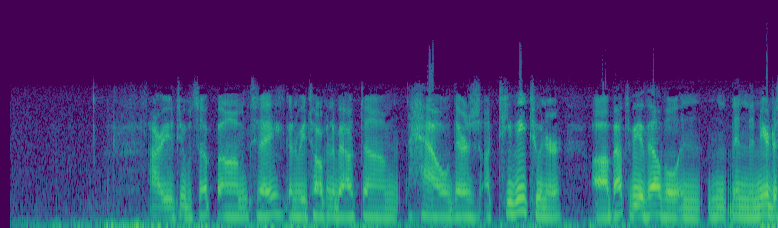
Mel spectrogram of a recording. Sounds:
man speaking
speech

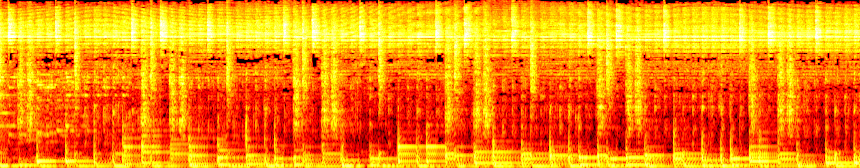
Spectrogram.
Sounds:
playing synthesizer

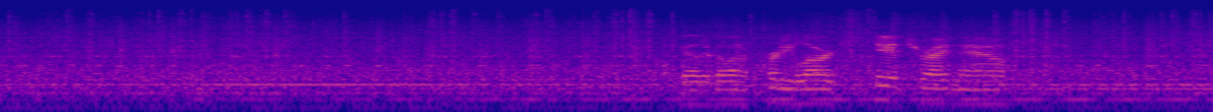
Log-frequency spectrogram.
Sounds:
sewing machine
speech

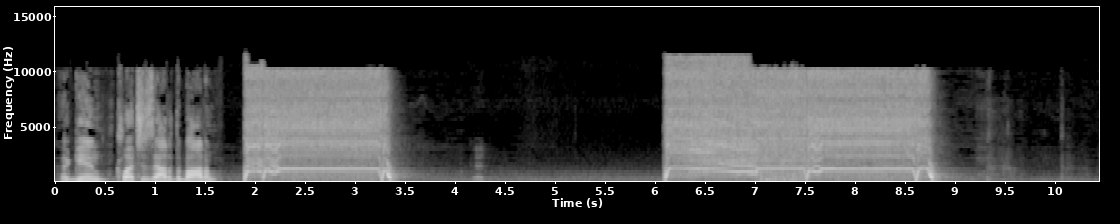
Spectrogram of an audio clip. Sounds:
speech
drill
tools

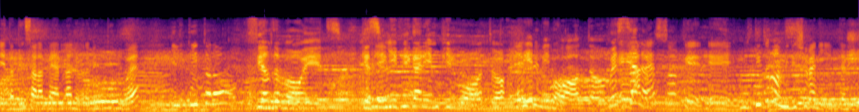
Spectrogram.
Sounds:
music
speech

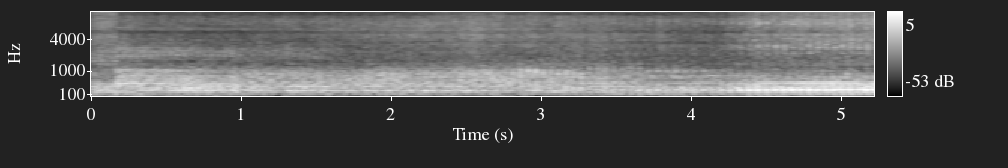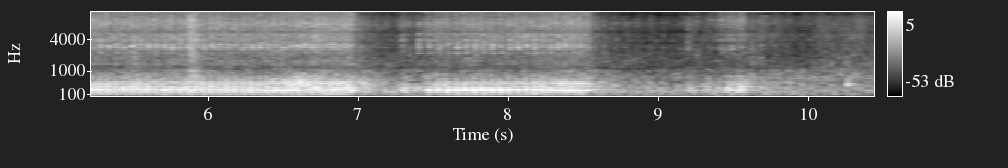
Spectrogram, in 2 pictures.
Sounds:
car
vehicle

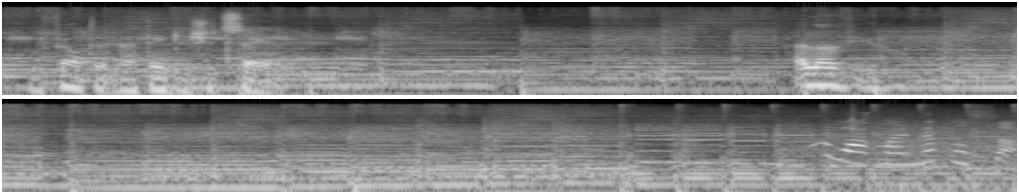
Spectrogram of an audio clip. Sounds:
music
speech

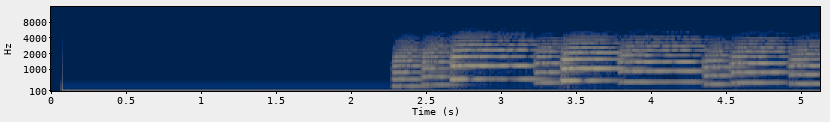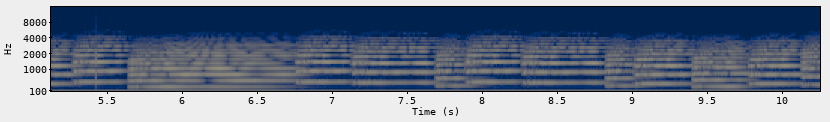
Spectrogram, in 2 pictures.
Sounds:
trumpet
music
trombone
brass instrument

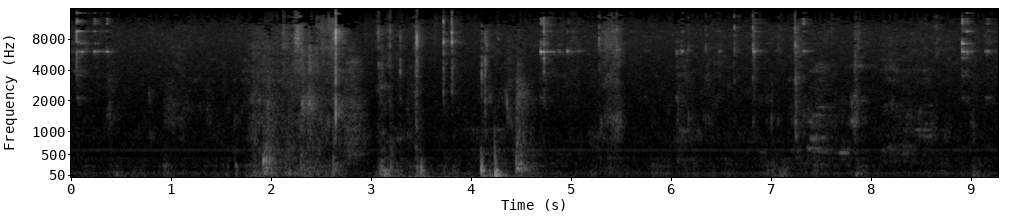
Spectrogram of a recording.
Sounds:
speech

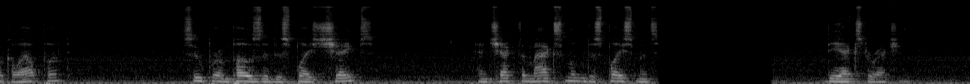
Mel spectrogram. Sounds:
speech

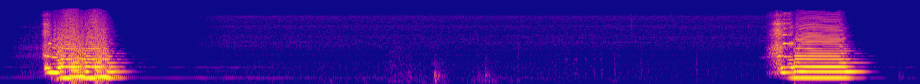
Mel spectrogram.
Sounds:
car horn

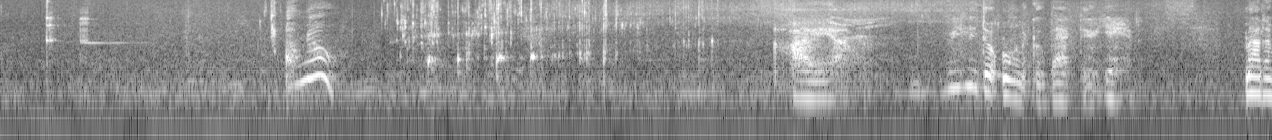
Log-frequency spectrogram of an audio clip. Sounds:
speech
inside a small room

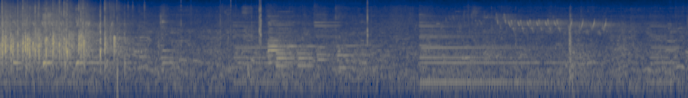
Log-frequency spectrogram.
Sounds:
music
speech

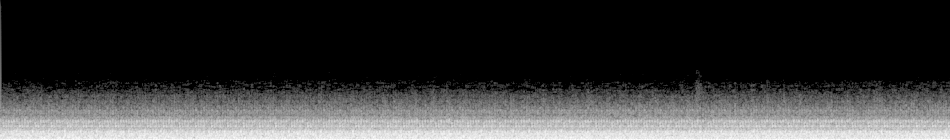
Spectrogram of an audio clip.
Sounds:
vehicle

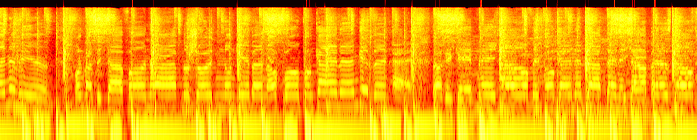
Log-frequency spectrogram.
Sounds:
music

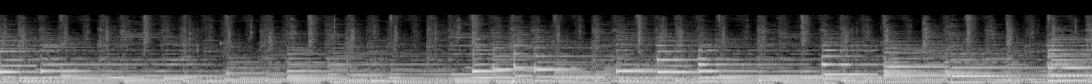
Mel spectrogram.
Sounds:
soul music
music

